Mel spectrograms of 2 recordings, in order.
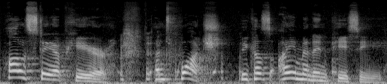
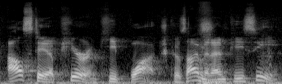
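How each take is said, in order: First: It is said in an Irish accent. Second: It is said without an Irish accent.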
